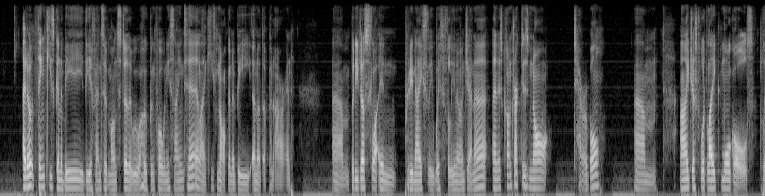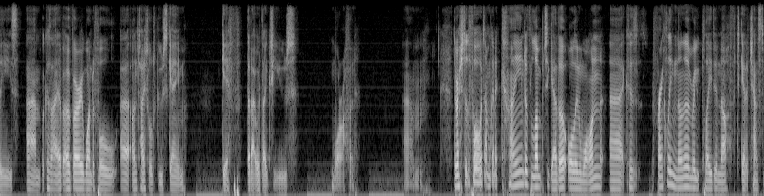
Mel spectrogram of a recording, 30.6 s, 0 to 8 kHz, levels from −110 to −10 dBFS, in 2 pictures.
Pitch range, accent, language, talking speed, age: 120-135 Hz, British, English, 200 wpm, 10-29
